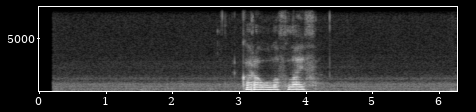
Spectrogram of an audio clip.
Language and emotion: Russian, neutral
